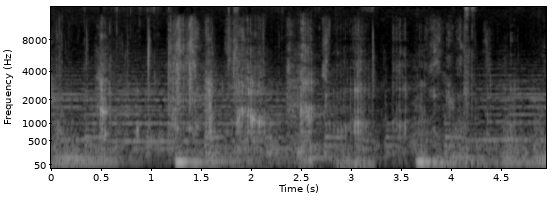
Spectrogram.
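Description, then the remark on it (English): Wet, guttural gurgling noises from stumbling mutant creatures as a person runs past them, low and throaty, rising into two louder growling bursts over a dense, murky background rumble. “They made gurgling noises as she ran by.”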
